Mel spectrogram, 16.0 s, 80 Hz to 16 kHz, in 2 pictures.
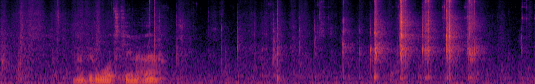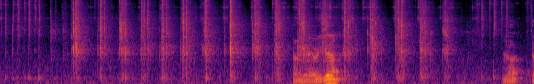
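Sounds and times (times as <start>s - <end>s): pepper grinder ratcheting clicks: 5.5s - 7.2s, 7.9s - 15.6s.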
